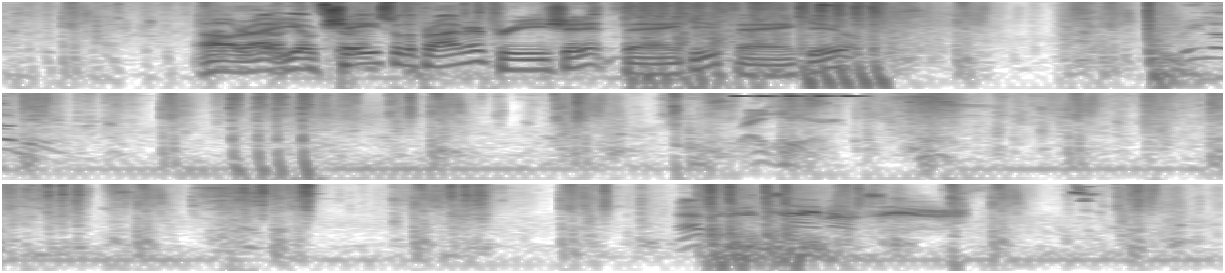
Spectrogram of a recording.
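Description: A young man talks into a close microphone, with animation, in bursts.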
